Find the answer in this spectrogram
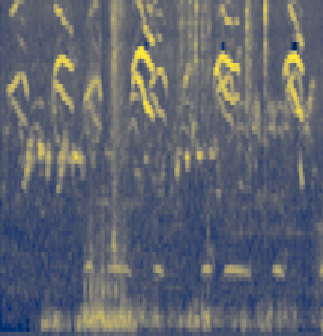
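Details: Common babbler babies calling close by: high, thin, arched squeaky notes in quick irregular succession, over low rumbling and fluttering thumps, possibly wing flapping or handling, through the middle.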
